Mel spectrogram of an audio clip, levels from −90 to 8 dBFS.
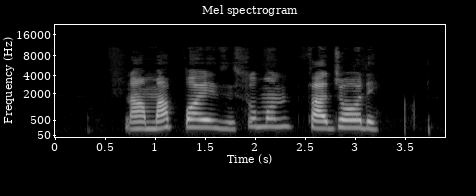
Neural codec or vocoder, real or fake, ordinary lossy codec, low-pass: none; real; AAC, 64 kbps; 10.8 kHz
